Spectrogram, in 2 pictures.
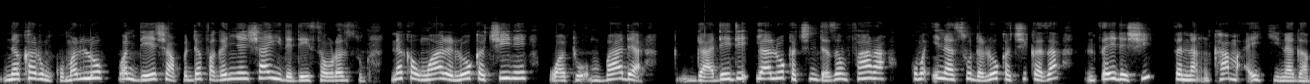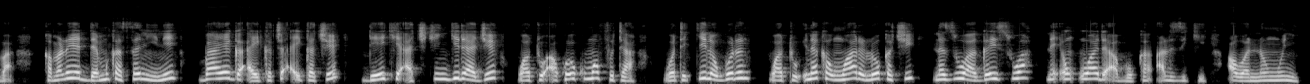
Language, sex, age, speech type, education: Hausa, female, 46-60, spontaneous, tertiary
